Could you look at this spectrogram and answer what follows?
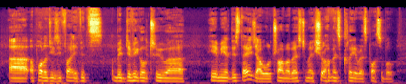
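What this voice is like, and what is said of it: Congested, sick-sounding voice. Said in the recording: “I've got a bit of a flu that I'm recovering from, so my voice is sounding a little bit funny”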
